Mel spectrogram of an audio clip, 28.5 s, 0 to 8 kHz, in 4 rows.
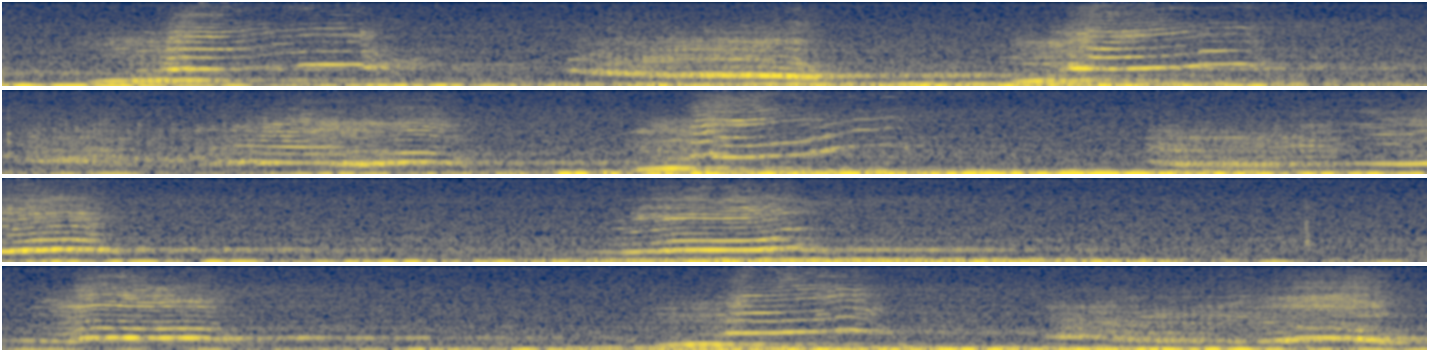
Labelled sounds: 0.7	1.8	humpback whale, 0.86 to 6.7 kHz
2.8	4.0	humpback whale, 0.80 to 2.1 kHz
5.1	6.3	humpback whale, 0.90 to 5.5 kHz
8.3	9.4	humpback whale, 0.80 to 2.8 kHz
10.5	11.7	humpback whale, 0.86 to 5.4 kHz
13.0	14.7	humpback whale, 0.83 to 3.8 kHz
17.3	18.8	humpback whale, 0.83 to 5.8 kHz
21.6	22.4	humpback whale, 0.93 to 5.7 kHz
25.0	25.7	humpback whale, 0.90 to 5.9 kHz
26.8	27.4	humpback whale, 0.80 to 1.4 kHz
27.7	28.1	humpback whale, 2.4 to 2.8 kHz

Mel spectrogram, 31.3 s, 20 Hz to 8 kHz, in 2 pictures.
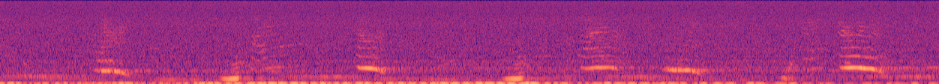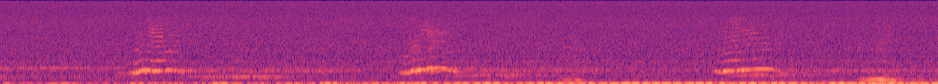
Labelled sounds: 4.2	4.8	humpback whale, 1.3 to 1.7 kHz
5.9	6.2	humpback whale, 0.86 to 1.1 kHz
9.7	10.2	humpback whale, 1.3 to 3.3 kHz
13.4	13.6	humpback whale, 0.80 to 0.90 kHz
14.0	14.7	humpback whale, 0.80 to 3.4 kHz
18.1	18.6	humpback whale, 1.1 to 2.8 kHz
28.1	28.3	humpback whale, 2.4 to 2.6 kHz

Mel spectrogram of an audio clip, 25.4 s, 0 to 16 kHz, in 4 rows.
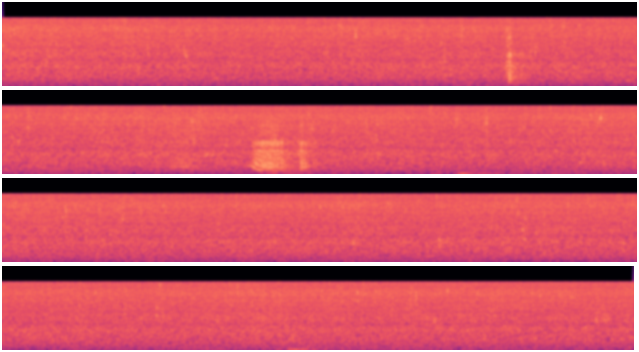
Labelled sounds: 8.9	9.2	croaking sound likely from a nearby submerged object, 1.3 to 1.6 kHz

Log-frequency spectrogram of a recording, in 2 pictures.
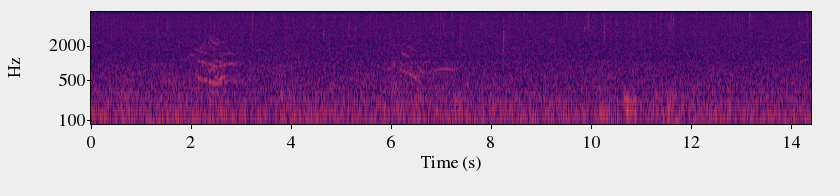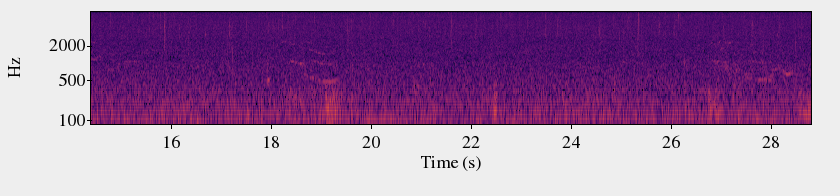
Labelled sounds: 2.1	2.9	killer whale, Bigg's (transient), 0.78 to 1.8 kHz
6.8	7.3	killer whale, Bigg's (transient), 0.78 to 0.84 kHz
18.7	19.1	killer whale, Bigg's (transient), 1.4 to 1.8 kHz

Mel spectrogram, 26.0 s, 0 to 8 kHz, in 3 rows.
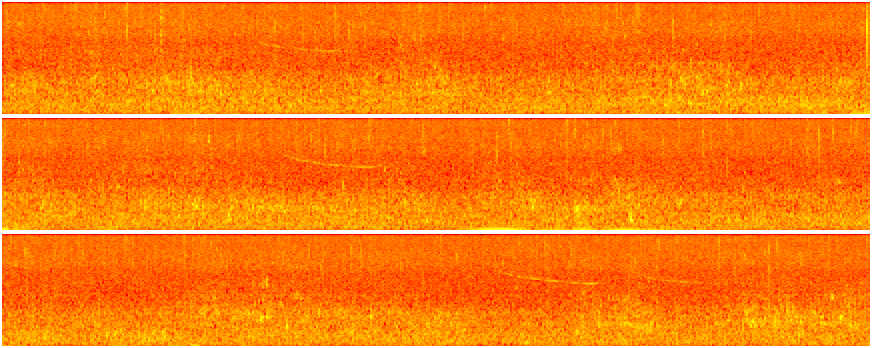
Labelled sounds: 2.6	3.3	killer whale, northern resident, A clan, AA subclan, A04 pod, 2.0 to 2.6 kHz
11.5	12.4	killer whale, northern resident, A clan, AA subclan, A04 pod, 2.0 to 2.9 kHz
22.5	23.0	killer whale, northern resident, A clan, AA subclan, A04 pod, 2.1 to 2.5 kHz
23.9	24.3	killer whale, northern resident, A clan, AA subclan, A04 pod, 2.0 to 2.3 kHz

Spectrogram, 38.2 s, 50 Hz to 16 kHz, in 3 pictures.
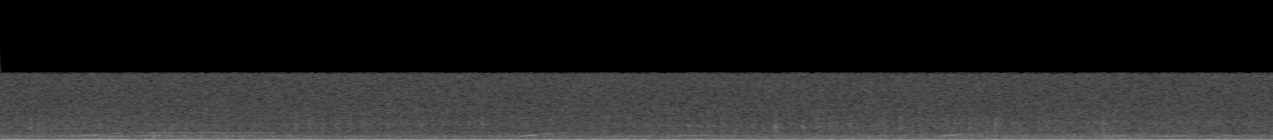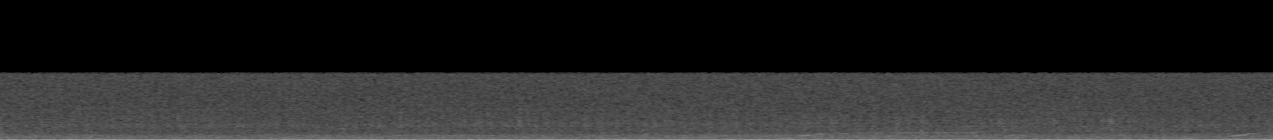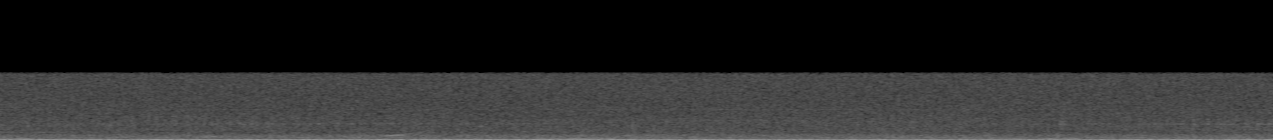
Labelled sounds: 5.4	5.7	humpback whale, 0.80 to 0.93 kHz
21.7	22.0	humpback whale, 0.90 to 0.99 kHz

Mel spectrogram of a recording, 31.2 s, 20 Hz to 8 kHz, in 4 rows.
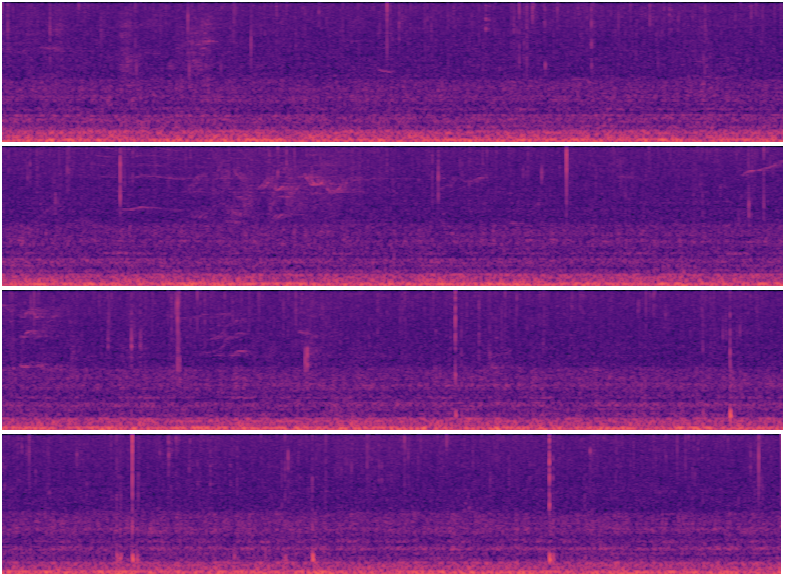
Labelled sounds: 8.5	11.5	killer whale, southern resident, 0.81 to 8.0 kHz
14.9	16.3	killer whale, southern resident, 2.2 to 7.6 kHz
17.3	18.3	killer whale, southern resident, 1.3 to 6.3 kHz

